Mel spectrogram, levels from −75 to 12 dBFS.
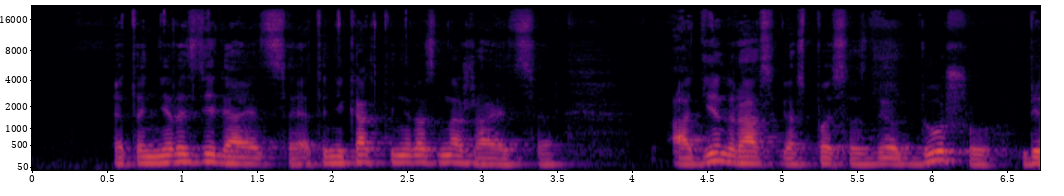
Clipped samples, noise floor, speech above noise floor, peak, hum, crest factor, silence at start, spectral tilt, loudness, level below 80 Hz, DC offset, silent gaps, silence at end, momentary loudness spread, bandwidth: under 0.1%; -58 dBFS; 26 dB; -14 dBFS; none; 18 dB; 0.3 s; -6 dB/octave; -32 LUFS; -68 dBFS; under 0.1%; none; 0 s; 10 LU; over 20 kHz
